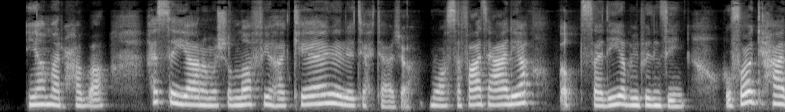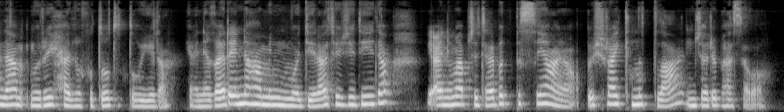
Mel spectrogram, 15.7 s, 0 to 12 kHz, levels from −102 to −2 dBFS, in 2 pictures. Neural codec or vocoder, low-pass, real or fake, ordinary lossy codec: none; none; real; none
